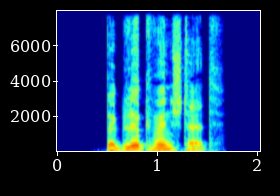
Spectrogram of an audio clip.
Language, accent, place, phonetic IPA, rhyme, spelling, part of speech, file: German, Germany, Berlin, [bəˈɡlʏkˌvʏnʃtət], -ʏkvʏnʃtət, beglückwünschtet, verb, De-beglückwünschtet.ogg
- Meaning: inflection of beglückwünschen: 1. second-person plural preterite 2. second-person plural subjunctive II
